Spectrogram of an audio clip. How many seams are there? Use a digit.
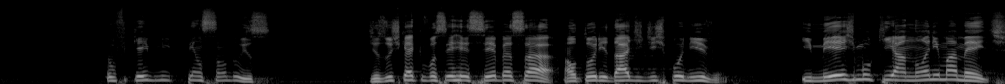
3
